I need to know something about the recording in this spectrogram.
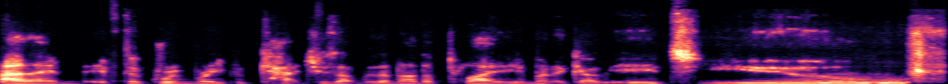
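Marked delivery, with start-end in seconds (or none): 3.1-4.6 spooky, spine-chilling, creepy, eerie voice. Explaining a board game, a player announces the Grim Reaper's catch in a creepy voice. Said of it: "in a creepy voice".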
